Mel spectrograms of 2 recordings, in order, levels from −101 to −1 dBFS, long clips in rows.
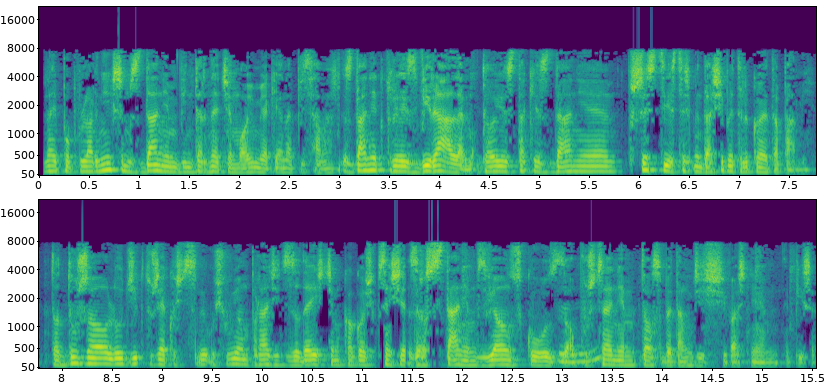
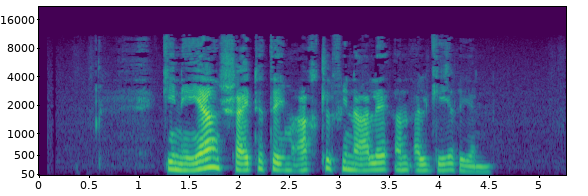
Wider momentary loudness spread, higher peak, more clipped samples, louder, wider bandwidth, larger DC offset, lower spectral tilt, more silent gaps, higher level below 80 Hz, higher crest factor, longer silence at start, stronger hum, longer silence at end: second, 8 LU vs 15 LU; about the same, 0 dBFS vs 0 dBFS; neither; first, -14 LUFS vs -24 LUFS; second, 8.2 kHz vs 11.5 kHz; neither; second, -3.5 dB/octave vs -5.5 dB/octave; neither; first, -50 dBFS vs -76 dBFS; second, 16 dB vs 26 dB; second, 0.05 s vs 0.95 s; neither; second, 0 s vs 0.8 s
